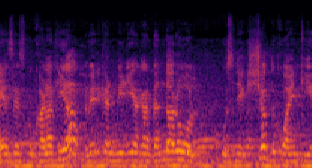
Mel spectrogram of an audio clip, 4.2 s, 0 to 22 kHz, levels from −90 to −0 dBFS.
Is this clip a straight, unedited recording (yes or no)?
no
